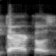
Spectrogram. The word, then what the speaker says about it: DVRKO: You can see Darko's videos on YouTube, and his name is spelled DVRKO, but he spells, he says it Darko.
